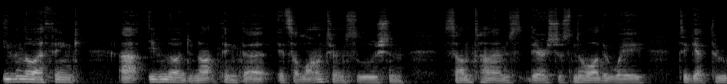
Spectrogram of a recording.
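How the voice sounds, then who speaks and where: A man's pace is fairly quick. His pitch sits very deep and low. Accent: non-native. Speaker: college student. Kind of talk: class persuasive speech.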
